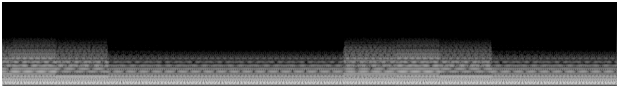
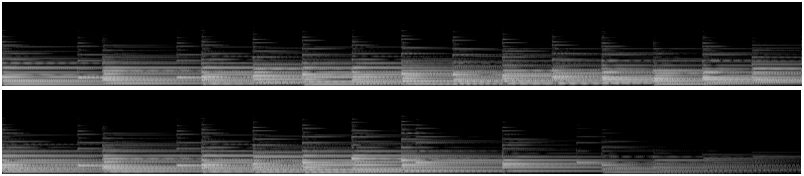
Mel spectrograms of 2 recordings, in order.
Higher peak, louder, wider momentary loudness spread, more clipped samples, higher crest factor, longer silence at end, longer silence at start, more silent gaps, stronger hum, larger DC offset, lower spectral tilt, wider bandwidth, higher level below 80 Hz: first, -4 dBFS vs -8 dBFS; first, -17 LUFS vs -24 LUFS; second, 1 LU vs 13 LU; neither; about the same, 12 dB vs 14 dB; second, 0 s vs 0.4 s; about the same, 0 s vs 0 s; neither; neither; neither; first, -14 dB/octave vs -11 dB/octave; second, 3.4 kHz vs 5.6 kHz; second, -76 dBFS vs -70 dBFS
